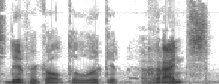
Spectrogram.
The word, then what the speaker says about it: Reince: His first name is pronounced with the long I sound, Reince, I guess. Reince!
